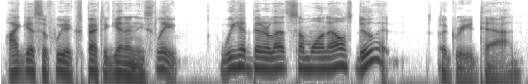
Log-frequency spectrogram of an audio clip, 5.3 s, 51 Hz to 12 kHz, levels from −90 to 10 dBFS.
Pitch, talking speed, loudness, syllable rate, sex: 120 Hz, 225 wpm, -19 LUFS, 6.1 syllables/s, male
